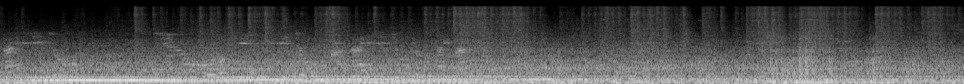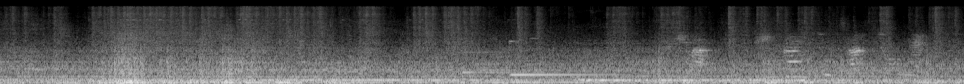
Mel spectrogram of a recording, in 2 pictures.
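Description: Running sound inside an Isuzu Erga city bus (2DG-LV290N2) on the move: its diesel engine drones with steady low tones over road noise. The drone is strongest in the first few seconds, eases mid-way and picks up again in the second half.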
